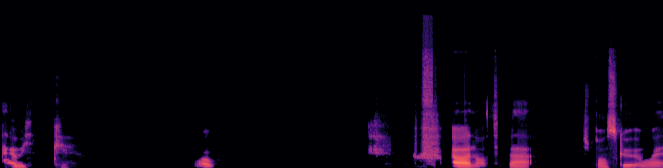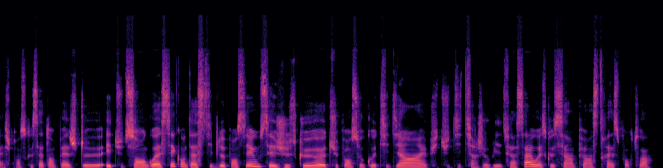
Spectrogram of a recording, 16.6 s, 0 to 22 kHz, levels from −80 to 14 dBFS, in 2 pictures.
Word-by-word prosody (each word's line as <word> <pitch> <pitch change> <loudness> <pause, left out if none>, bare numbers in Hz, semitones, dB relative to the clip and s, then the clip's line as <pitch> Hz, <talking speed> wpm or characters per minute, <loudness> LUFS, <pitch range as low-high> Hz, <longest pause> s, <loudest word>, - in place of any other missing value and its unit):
Ah, 180 - +3
oui. 170 -2 -5 0.3
OK. - - -9 1.6
Waouh. 160 -2 -1 3.0
Ah 160 -1 +10
non, 130 -3 -4
c'est - - -14
pas 150 -2 +1 0.7
je - - -9
pense 170 0 +2
que 155 -2 -2
ouais. 140 -3 -5
Je - - -1
pense 160 - -3
que - - -15
ça 155 -2 -1
t'empêche 150 0 +1
de 145 -1 -1
et 180 - +4
tu 180 - -6
te 185 - -3
sens 180 -1 +5
angoissée 175 -5 +3
quand 255 - -2
tu 185 - 0
as 180 - +3
ce - - 0
type 200 - -10
de 185 - +3
pensées? 190 +7 0
Ou 275 - -1
c'est 190 -8 +2
juste 210 +6 -2
que, 185 - -1 0.2
heu, - - +1
tu 175 - -5
penses 170 0 -2
au - - -7
quotidien 170 +2 -1
et 165 - -3
puis - - -6
tu - - -7
te - - -19
dis: 145 - -9
«Tiens, 160 +1 -4
j'ai 160 - -5
oublié 160 -2 -7
de - - -10
faire 160 0 -5
ça», 265 +8 +4
ou - - +3
est-ce 180 - -2
que - - -7
c'est 165 - -1
un 160 0 -3
peu 165 +2 -8
un 160 - -5
stress 165 +1 -4
pour 155 - -11
toi? 80 0 -6
165 Hz, 215 wpm, -22 LUFS, 155-180 Hz, 3.0 s, Ah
